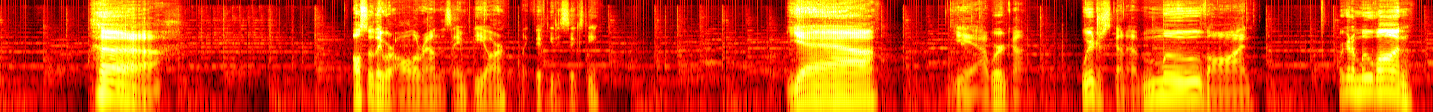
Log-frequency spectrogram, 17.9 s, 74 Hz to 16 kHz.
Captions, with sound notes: (sighs) Also, they were all around the same PR, like 50 to 60. Yeah. Yeah, we're done. We're just gonna move on. We're gonna move on.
